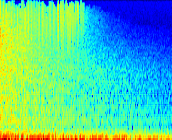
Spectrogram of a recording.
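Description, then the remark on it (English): A loud, deep explosion sound effect depicting the Big Bang, the beginning of the universe, rumbles through the whole moment, its bright crackling top fading halfway while a heavy low roar keeps booming on. No voices are heard. “I'm talking about the beginning of the universe, the time where time itself was created. The Big Bang.”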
